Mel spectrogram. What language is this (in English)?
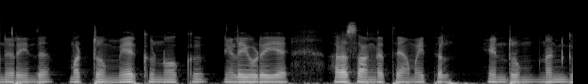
Tamil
